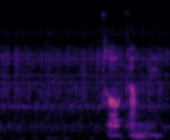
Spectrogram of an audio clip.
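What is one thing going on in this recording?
A woman speaks briefly and softly close by.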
